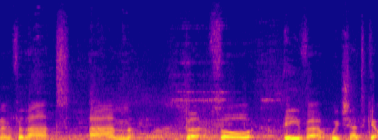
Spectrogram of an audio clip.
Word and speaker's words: Ewa: That's great, but Ewa, her name's Eva, it's spelled Ewa.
